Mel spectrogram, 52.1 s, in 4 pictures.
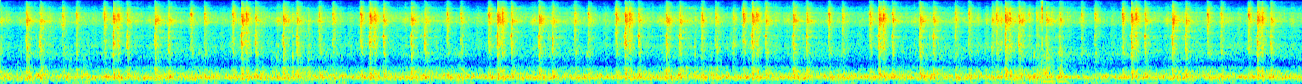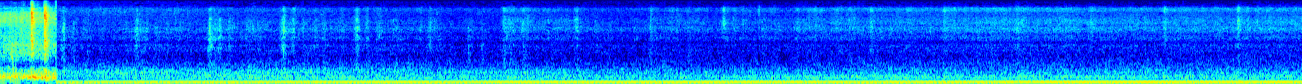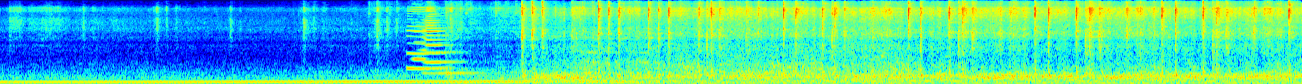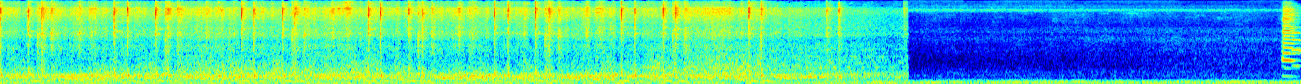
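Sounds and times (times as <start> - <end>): train wheels on rails: 0.0 - 48.2
train engine drone: 0.0 - 52.0
train horn blast: 30.0 - 32.4, 51.8 - 52.0.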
